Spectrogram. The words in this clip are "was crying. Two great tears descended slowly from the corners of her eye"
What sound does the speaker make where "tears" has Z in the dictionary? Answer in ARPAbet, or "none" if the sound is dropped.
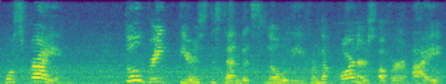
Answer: S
